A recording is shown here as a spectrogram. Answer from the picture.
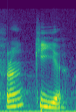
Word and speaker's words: franquia: A letra é, o som é direto, franquia, tá? U não faz diferença quando eu escuto, né, sonoramente.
